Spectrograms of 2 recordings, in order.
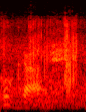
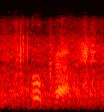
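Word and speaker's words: Júcar: mouth of the river Hookah. J U C A R pronounced like the caterpillars pipe in Alice in Wonderland. Hooker.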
